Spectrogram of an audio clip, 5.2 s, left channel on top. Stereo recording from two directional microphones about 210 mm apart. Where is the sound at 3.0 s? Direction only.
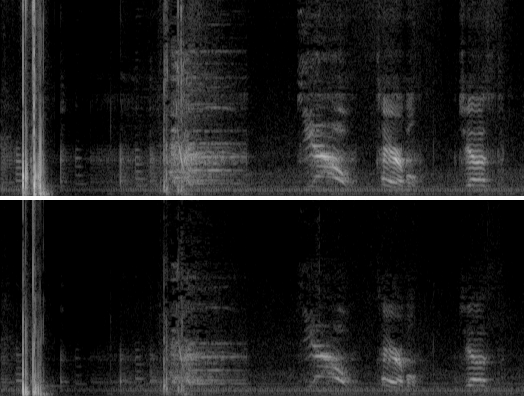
35° left (ahead or behind).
